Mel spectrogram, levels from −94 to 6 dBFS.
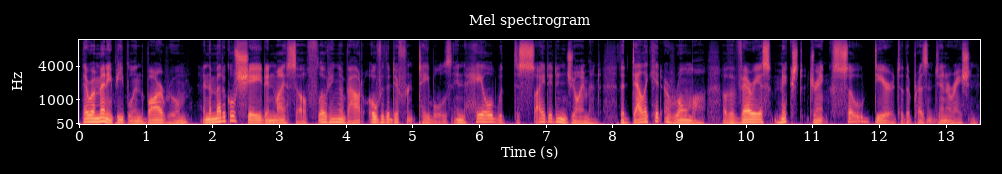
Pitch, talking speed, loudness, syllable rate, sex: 100 Hz, 170 wpm, -21 LUFS, 5.5 syllables/s, male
